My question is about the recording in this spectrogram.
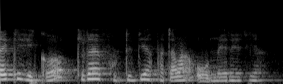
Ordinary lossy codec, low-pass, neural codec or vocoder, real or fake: Opus, 16 kbps; 5.4 kHz; none; real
